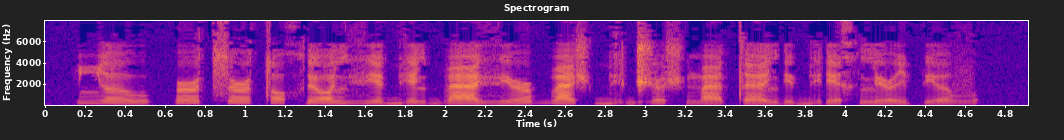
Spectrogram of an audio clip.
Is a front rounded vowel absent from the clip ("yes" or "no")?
yes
